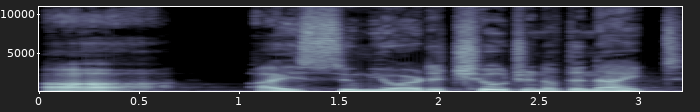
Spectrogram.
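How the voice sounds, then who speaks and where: A put-on character voice at a low-to-middle pitch and a moderate pace. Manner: warm, knowing.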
